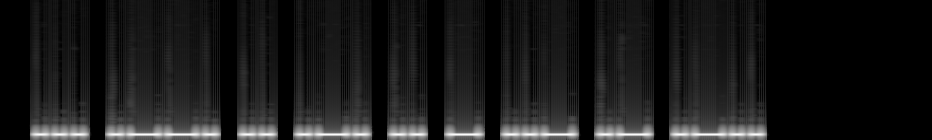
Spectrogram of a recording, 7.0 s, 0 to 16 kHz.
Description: Morse code, heard as a keyed tone, about 17 wpm, 700 Hz. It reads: SPIRITUAL
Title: Top 1501-1750 Words 17wpm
